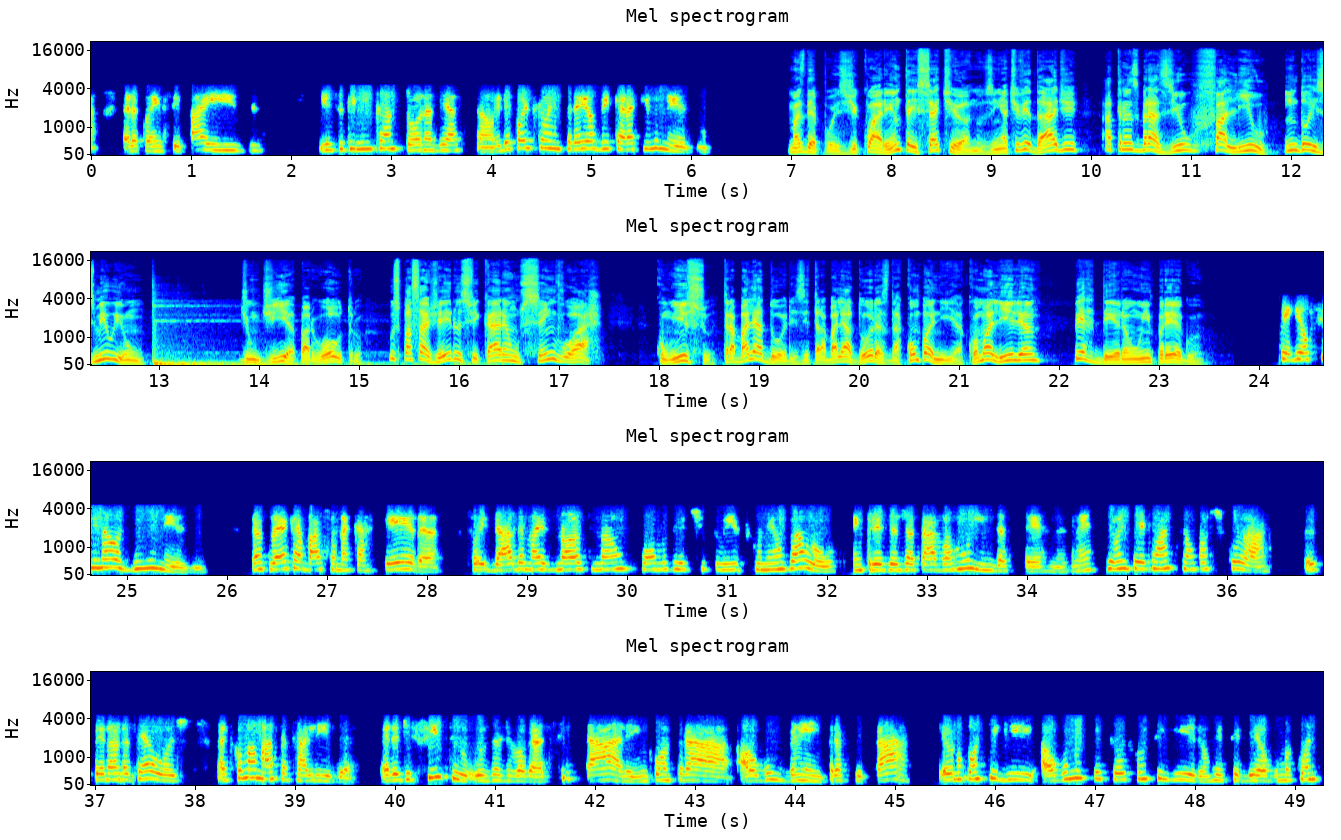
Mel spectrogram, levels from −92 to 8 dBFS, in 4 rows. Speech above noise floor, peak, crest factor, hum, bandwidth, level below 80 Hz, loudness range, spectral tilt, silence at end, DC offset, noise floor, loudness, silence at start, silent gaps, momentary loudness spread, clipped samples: 51 dB; -4 dBFS; 16 dB; none; 16.5 kHz; -46 dBFS; 3 LU; -5 dB/octave; 0.05 s; under 0.1%; -71 dBFS; -20 LUFS; 0 s; 6.34-6.97 s, 23.75-24.10 s; 9 LU; under 0.1%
